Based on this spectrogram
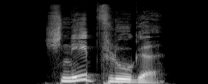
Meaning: dative of Schneepflug
- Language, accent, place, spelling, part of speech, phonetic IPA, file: German, Germany, Berlin, Schneepfluge, noun, [ˈʃneːˌp͡fluːɡə], De-Schneepfluge.ogg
